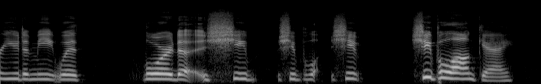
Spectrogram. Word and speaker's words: Xbalanque: to meet with Lord Xbalanque. The X is pronounced as an SH sound.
